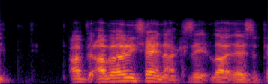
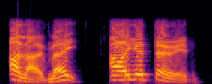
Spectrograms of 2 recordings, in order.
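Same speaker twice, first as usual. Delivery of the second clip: much higher and louder, a chirpy mock-posh British hello; posh English greeting; 6 semitones higher, 11 dB louder than usual. UK lad in the Bronx, greeting the locals in a loud, high, cheery mock-posh voice. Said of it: "all I think they heard was".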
